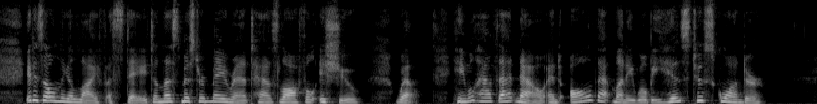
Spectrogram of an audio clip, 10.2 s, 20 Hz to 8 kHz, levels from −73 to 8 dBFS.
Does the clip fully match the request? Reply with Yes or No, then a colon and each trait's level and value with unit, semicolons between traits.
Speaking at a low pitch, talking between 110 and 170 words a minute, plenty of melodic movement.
No: high, 225 Hz; average, 160 wpm; wide, 6.4 semitones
